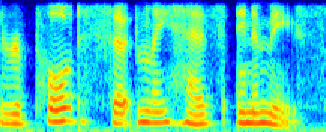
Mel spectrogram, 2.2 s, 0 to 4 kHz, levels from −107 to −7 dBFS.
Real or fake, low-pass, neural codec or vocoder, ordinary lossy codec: fake; 3.6 kHz; codec, 24 kHz, 6 kbps, HILCodec; Opus, 24 kbps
